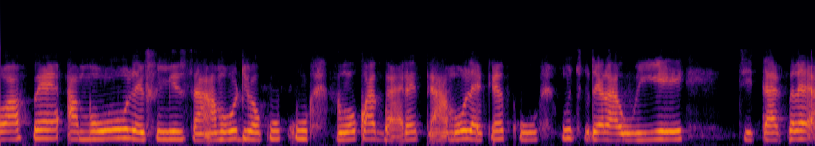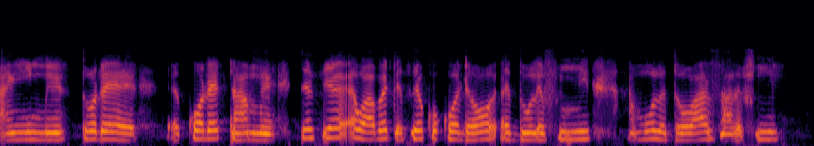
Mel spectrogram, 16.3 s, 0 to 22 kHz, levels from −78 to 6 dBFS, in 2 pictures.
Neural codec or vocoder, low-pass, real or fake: codec, 24 kHz, 3 kbps, HILCodec; 5.4 kHz; fake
